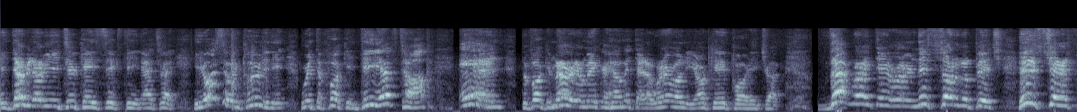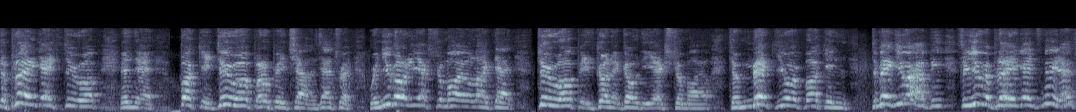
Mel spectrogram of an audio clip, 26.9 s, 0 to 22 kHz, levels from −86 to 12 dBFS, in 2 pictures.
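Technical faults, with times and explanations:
5.66–5.74, 6.44–6.52, 10.14–10.22, 15.58–15.72, 20.10–20.18 and 24.18–24.36 s: comfort noise in place of the background. Short pauses of 80 to 180 ms lose their real background. A flat, featureless hiss takes its place, about 1 to 13 dB quieter. The likely cause is discontinuous transmission: the sender goes quiet and the receiver fills the gap with synthetic noise.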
